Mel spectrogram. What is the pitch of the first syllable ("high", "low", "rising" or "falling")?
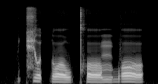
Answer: falling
